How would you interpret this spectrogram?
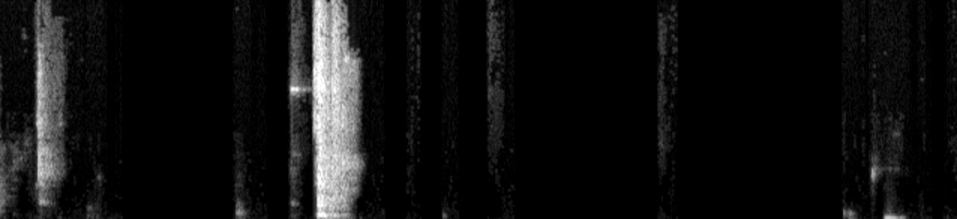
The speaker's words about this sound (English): For those on Zoom, we just had to close the door. It's a little bit of outside interference, but I think we're okay.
